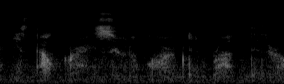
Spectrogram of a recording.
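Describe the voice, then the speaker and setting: Noticeable background noise sits under the recording. A man whispers at a fairly slow pace. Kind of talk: audiobook reading. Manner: whispered; calm, soothing.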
